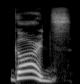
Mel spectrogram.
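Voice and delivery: high, sharp call for the guards; commanding shout. A narrator's reading. Eliza shouts for guards at the party, commanding. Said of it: "sigaw ni Eliza".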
